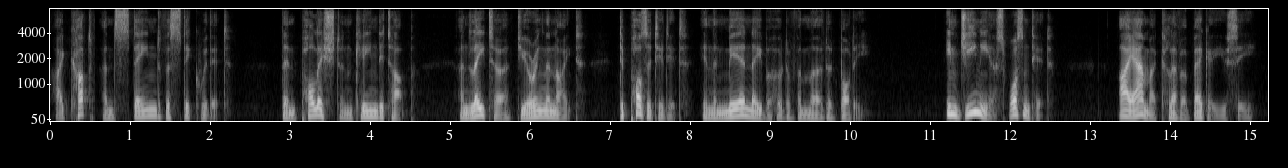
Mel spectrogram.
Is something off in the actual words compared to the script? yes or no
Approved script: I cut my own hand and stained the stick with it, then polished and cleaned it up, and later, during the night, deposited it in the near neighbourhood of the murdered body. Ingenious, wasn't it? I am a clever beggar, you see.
yes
